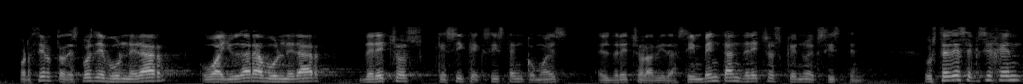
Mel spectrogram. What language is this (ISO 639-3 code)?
spa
